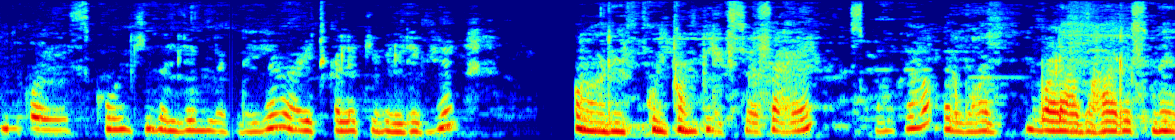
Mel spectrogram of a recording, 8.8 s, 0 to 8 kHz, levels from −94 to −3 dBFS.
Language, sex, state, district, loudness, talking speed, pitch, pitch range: Hindi, female, Bihar, Purnia, -18 LUFS, 170 wpm, 210 Hz, 195-240 Hz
